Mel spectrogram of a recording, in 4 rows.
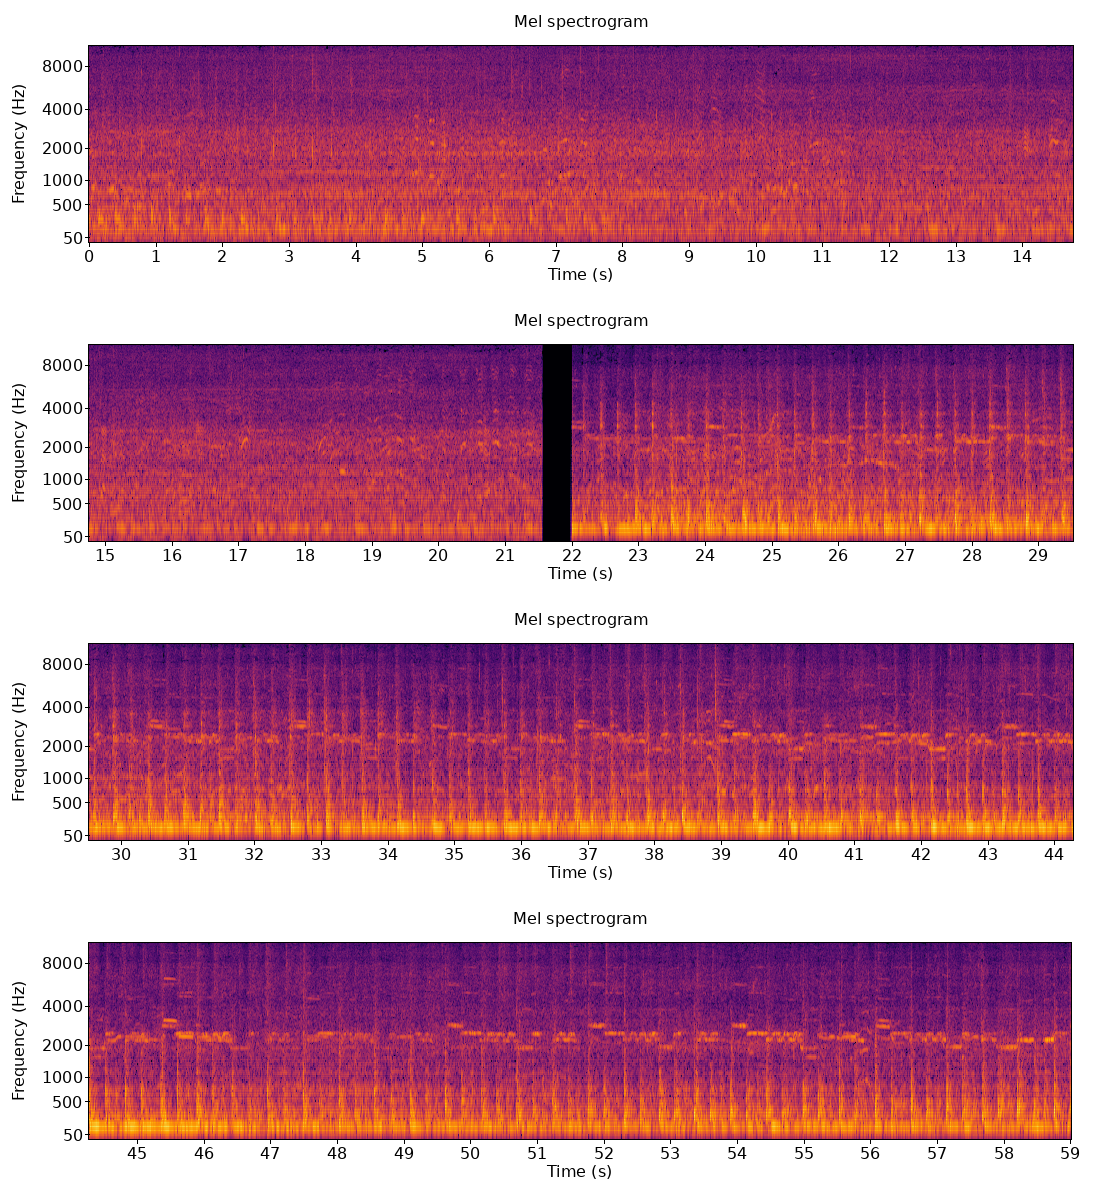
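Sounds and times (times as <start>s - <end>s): fast drumming: 0.0s - 59.0s
parade street noise: 0.0s - 59.0s
shrill pipe melody: 0.0s - 59.0s.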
